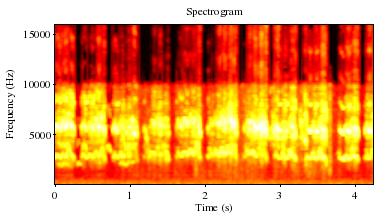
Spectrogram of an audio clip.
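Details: Young American kestrels fighting over food. Continuous, harsh, quavering high calls come in tight succession, roughly two per second, with a low background hum.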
